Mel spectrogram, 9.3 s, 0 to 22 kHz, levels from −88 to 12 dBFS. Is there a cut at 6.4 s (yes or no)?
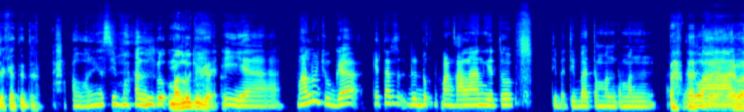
no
